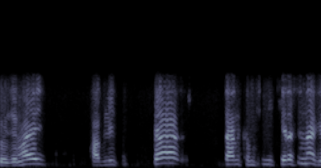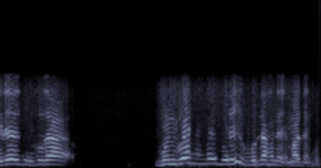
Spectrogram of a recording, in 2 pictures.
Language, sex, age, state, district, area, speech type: Bodo, male, 60+, Assam, Udalguri, rural, conversation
